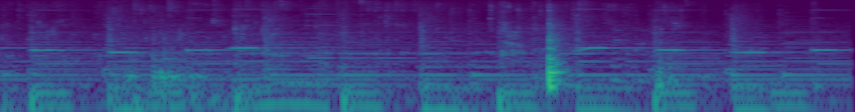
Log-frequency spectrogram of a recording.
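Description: Background music with a melody over a steady low beat, with warm water faintly pouring from a thermos flask into a drinking glass. A single sharp click sounds near three seconds in.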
